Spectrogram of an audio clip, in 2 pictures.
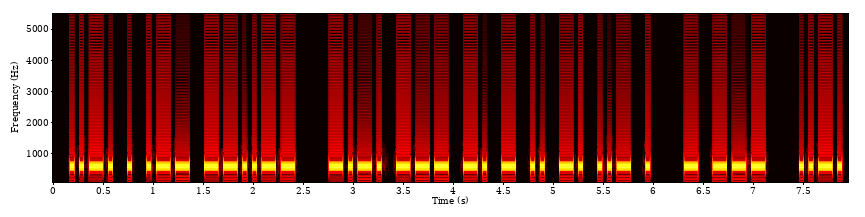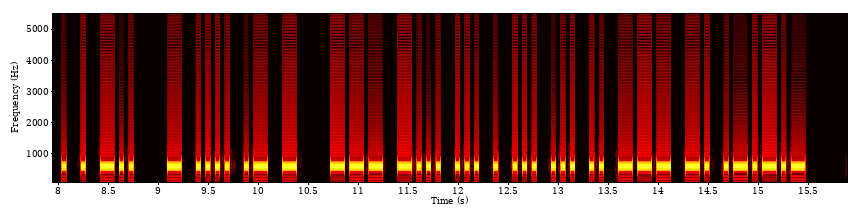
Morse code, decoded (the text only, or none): FEW, CONTINUE TO FEED THAT OBSESSION.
